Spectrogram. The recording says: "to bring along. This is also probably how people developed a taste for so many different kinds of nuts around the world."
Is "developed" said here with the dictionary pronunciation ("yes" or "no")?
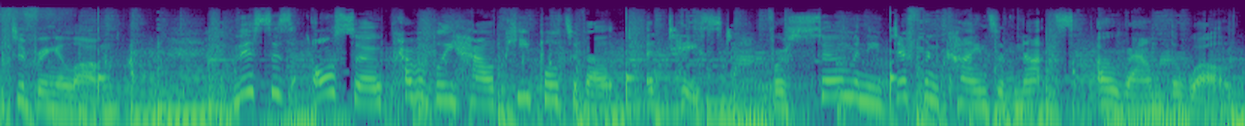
no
